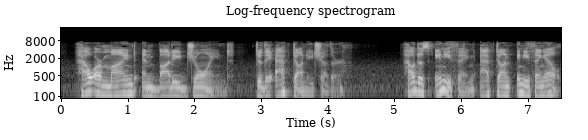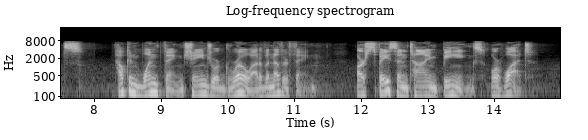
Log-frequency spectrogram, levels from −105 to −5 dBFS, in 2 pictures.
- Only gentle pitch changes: No, average, 4.7 semitones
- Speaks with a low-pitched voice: Yes, low, 110 Hz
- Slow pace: No, average, 145 wpm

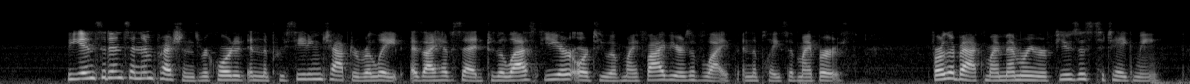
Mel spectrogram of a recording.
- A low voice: No, high, 195 Hz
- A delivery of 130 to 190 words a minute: No, average, 200 wpm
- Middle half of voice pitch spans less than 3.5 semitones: No, average, 3.8 semitones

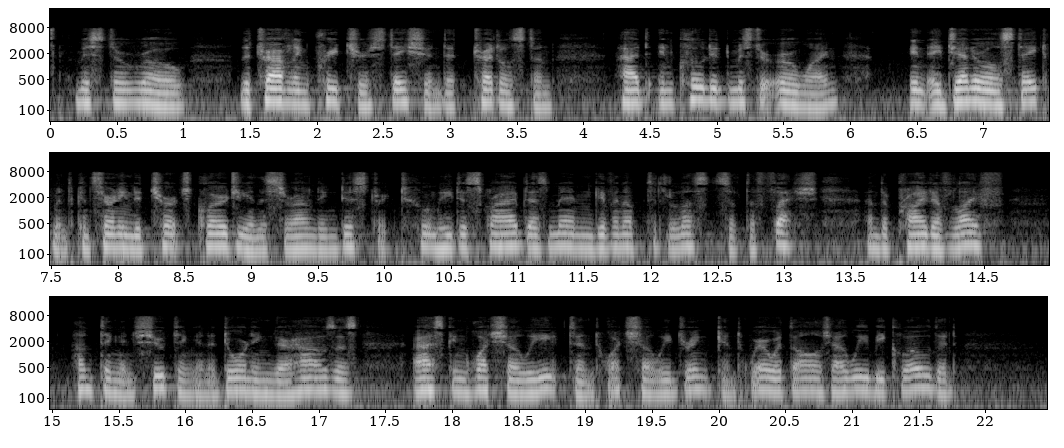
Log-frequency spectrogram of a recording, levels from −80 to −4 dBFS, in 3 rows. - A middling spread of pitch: No, narrow, 2.1 semitones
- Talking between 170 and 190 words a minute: Yes, average, 175 wpm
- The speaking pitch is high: No, medium, 140 Hz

